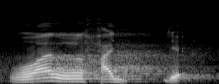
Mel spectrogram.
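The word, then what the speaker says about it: وَالْحَجّ: Di antara kesalahan atau kekurang sempurnaan ketika mengucapkan ini adalah ketika kita mengucapkan wal hajj kita langsung menampakkan qalqalahnya. Demikian wal hajj, wal hajj. Seharusnya adalah ditahan sejenak untuk menyempurnakan makhrajnya. Ingat bahwa di situ terdapat huruf jim sukun, baru dilepaskan sifatnya.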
